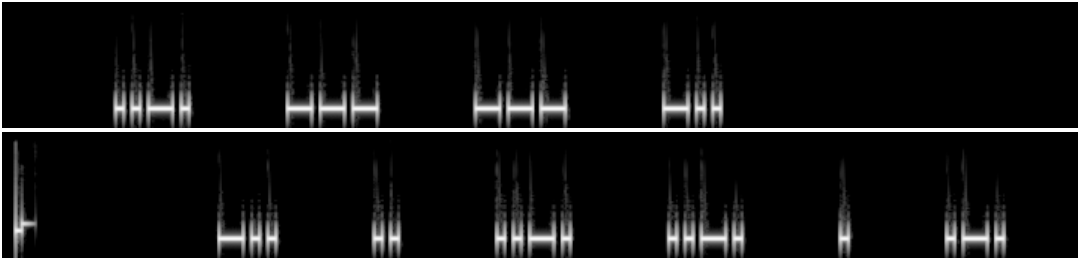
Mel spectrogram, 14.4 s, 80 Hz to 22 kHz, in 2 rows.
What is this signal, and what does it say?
Morse code, heard as a keyed tone, about 22 wpm, spaced as for 10 wpm, 700 Hz. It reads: FOOD DIFFER
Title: 4x Character Spacing - Top 500 Words - 22wpm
